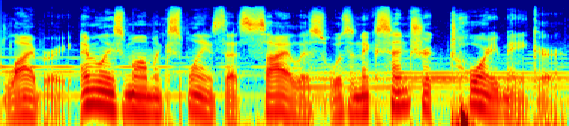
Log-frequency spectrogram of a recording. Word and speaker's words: Silas: that their great grandpa selus used to own is that how you say it oh nope it's silus thank God for Google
